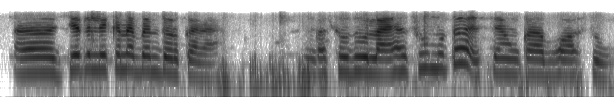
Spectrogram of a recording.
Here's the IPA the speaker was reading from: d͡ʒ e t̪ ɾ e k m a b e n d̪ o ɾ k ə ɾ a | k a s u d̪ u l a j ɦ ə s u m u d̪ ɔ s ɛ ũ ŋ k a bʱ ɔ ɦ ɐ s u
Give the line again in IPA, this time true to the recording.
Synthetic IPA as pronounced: d͡ʒ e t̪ l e k n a b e n d̪ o ɾ k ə ɾ a | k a s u d̪ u l a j ɦ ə s u m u t̪ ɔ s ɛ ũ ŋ k a bʱ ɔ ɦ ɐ s u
